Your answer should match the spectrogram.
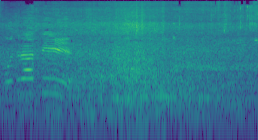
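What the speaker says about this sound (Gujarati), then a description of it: "આમથી પવન આવે ને એટલે વાળ આઈન પા ઉડી જાય છે" Steady wind rushes and buffets a microphone outdoors, with a brief burst of voices near the start.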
